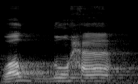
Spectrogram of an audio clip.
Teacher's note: Jadi di cara bacanya itu didengungkan, dimasukkan suara al ke huruf setelahnya. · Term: idgham syamsiyah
